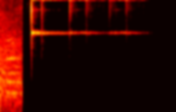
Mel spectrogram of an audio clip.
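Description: Outdoor crowd chatter cut off abruptly a moment in, then a logo sting: one bright ding with a high ringing tone, followed by four or five glittering ticks that fade out after about a second and a half.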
